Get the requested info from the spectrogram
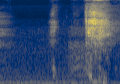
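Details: Deliberately induced sneezing in a small animal: a faint sniff, then one short, hissing sneeze.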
